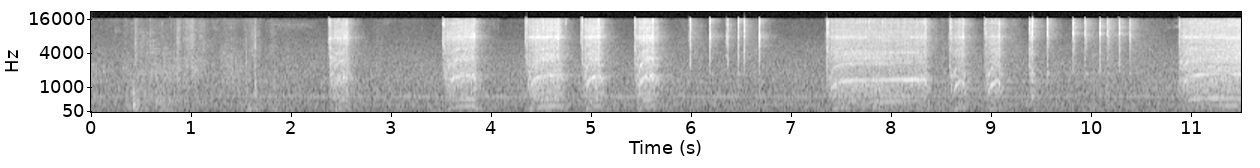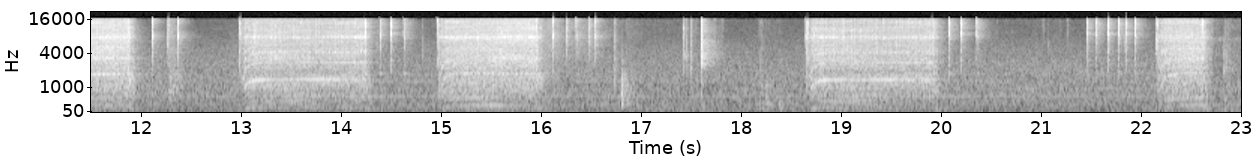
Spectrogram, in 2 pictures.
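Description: Motorcycle landing gear's electric gear motor running in repeated bursts. Each start is a whine that rises in pitch and then holds. Several runs last about a second, with short blips between them and a quick cluster near the end. It is working normally.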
